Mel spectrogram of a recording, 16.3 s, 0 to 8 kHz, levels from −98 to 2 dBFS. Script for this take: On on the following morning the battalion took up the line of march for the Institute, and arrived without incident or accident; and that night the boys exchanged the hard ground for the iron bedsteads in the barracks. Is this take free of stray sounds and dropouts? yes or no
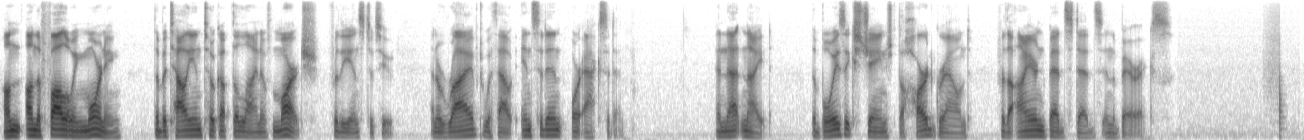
no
